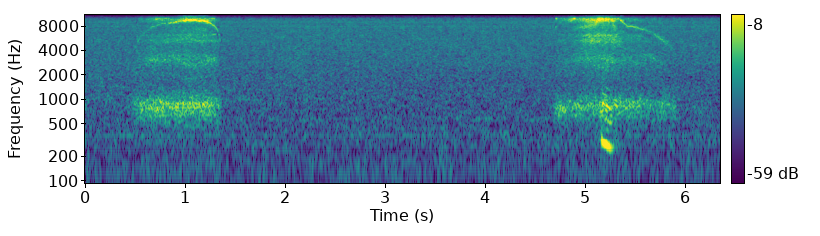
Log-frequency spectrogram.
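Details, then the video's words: Ozzy, a pet Shih Tzu, snoring while asleep with his eyes open. Two raspy, breathy snores about four seconds apart, each lasting roughly a second, with a faint click during the second breath and a quiet background otherwise. "Ozzy, o Shih Tzu, roncando."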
